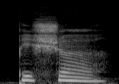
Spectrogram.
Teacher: Le R en fin de syllabe n'est pas prononcé, la voyelle est allongée.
